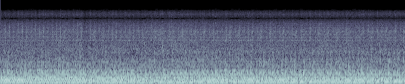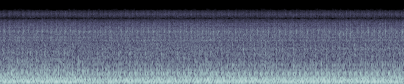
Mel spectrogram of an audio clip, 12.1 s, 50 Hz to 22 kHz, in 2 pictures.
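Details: 1973 Honda CB350G twin freshly fitted with Mikuni VM28 carbs: settles into a steady, even idle with firm low thrum, no misfires or knocks; sounds healthy, minor tweaking still planned.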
